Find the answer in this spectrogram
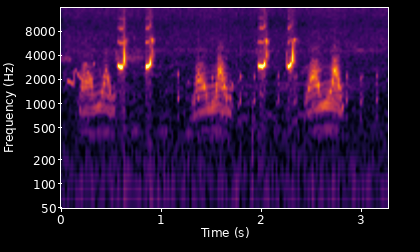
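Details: Quail at night giving harsh, nasal, rolling calls alternating with crisp high clicking notes in pairs, roughly every half second.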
